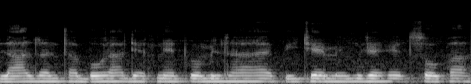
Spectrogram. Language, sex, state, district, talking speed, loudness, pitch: Hindi, male, Odisha, Khordha, 180 wpm, -17 LUFS, 135 Hz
